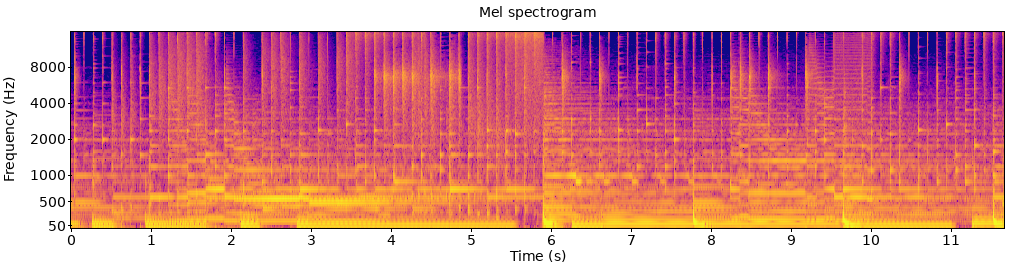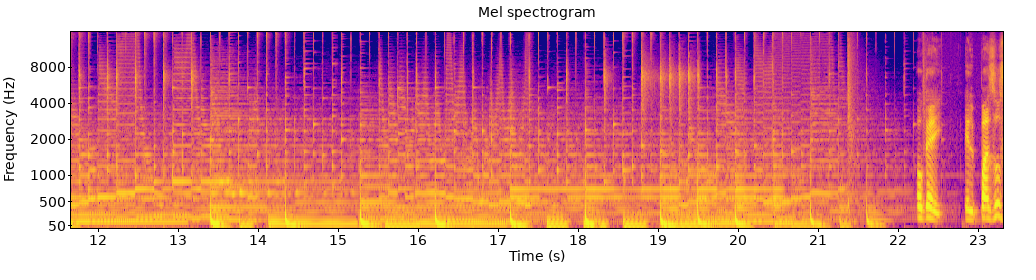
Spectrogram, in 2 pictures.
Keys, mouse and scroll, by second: 0.3 click, 2.8 click, 6.2-8.6 typing, 10.1 Return, 22.5 click.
